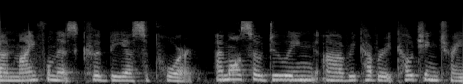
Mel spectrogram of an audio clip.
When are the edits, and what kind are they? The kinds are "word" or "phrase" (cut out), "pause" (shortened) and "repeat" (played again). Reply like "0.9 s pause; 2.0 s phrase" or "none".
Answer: 2.1 s pause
